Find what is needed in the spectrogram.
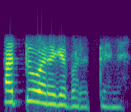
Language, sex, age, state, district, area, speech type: Kannada, female, 30-45, Karnataka, Davanagere, urban, conversation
